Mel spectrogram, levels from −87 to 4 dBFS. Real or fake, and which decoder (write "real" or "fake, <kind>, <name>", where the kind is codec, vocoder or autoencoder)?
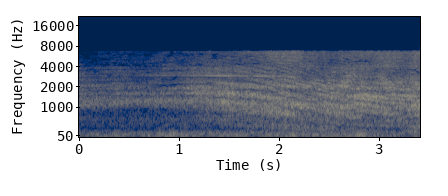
real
